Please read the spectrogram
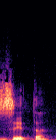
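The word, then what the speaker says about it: ζῆτα: realmente chamado de zeta, é um Z mais ou menos tendo um D aí por trás, né? Zeta, zeta, tá? E a pronúncia dela é como se fosse um dz, dz, em Edson, por exemplo.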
